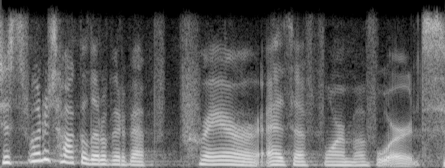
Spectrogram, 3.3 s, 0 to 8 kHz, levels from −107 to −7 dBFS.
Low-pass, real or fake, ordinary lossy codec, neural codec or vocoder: 7.2 kHz; real; Opus, 64 kbps; none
